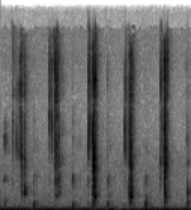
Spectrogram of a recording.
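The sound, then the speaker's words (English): A voice imitates wet lip smacking: a rapid, irregular series of about seven moist clicks and smacks, fairly quiet, with no talking. “Smacks its fucking lips together, right?”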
